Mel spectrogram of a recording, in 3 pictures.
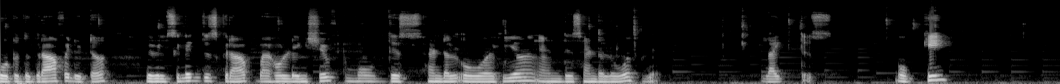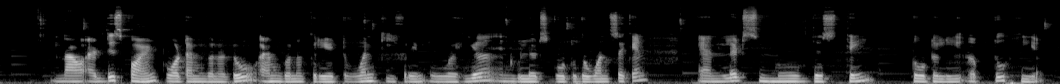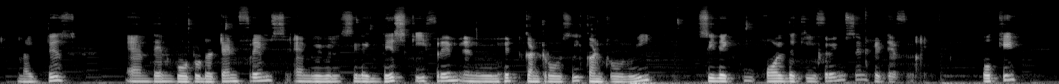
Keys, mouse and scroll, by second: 5.0 click, 6.2 space, 7.8 click, 9.2 space, 11.0-13.8 drag, 14.2-24.7 drag, 26.4 ctrl+c, 26.9 ctrl+v, 27.9-29.7 drag, 29.7 F9.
